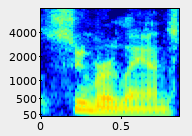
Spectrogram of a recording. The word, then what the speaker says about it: Sumerlands: oh yeah consumer lens we're gonna go with sumerlands tonight although everybody keeps sings that's why it's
